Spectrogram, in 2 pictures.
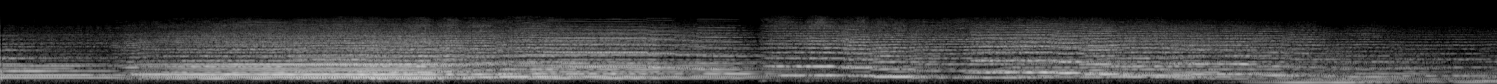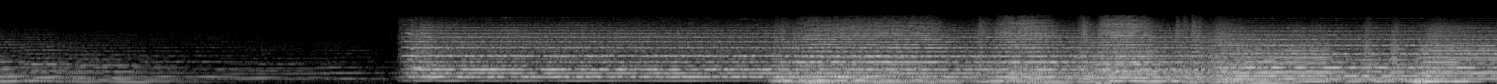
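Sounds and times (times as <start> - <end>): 
symphony orchestra playing a moderate allegro: 0.0 - 29.9.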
